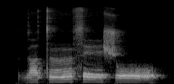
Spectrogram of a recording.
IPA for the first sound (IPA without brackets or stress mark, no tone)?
ɡ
